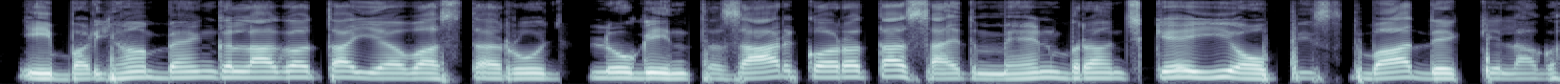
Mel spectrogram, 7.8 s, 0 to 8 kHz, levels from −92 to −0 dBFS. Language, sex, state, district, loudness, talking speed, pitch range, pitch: Bhojpuri, male, Jharkhand, Sahebganj, -16 LUFS, 160 wpm, 135-165 Hz, 150 Hz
